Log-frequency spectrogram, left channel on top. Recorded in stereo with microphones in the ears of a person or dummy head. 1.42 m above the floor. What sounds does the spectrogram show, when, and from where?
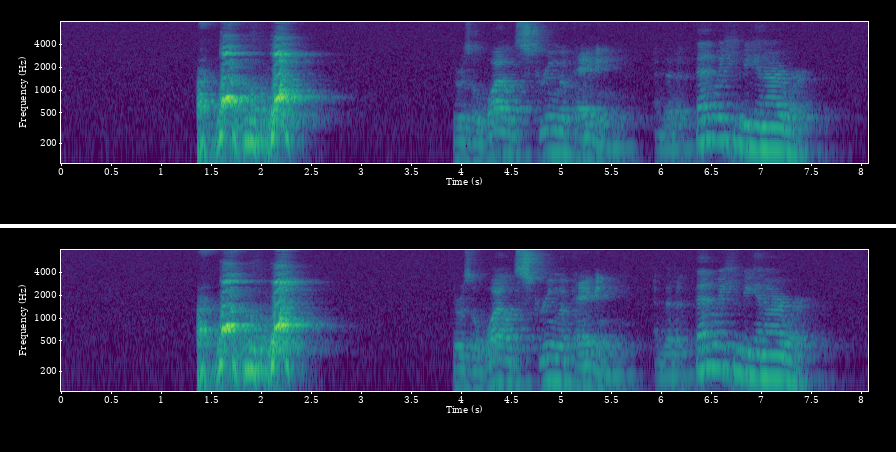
1.4 s a dog barking: centre (ahead or behind), 0.8 m
3.9 s a man speaking: 25° right (ahead or behind), 3 m
6.3 s a woman speaking: 30° right (ahead or behind), 3 m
